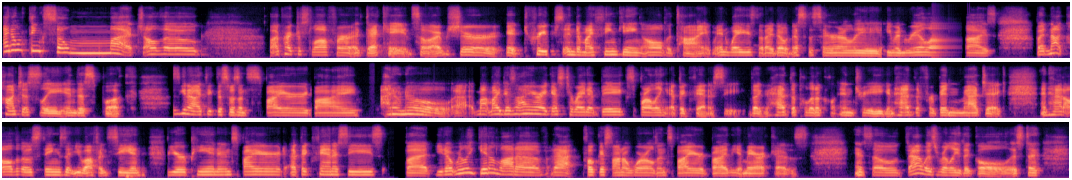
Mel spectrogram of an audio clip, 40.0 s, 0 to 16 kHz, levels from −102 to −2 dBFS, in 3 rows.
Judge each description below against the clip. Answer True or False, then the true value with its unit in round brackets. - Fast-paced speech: False (165 wpm)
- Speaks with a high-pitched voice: False (150 Hz)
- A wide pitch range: False (5.0 semitones)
